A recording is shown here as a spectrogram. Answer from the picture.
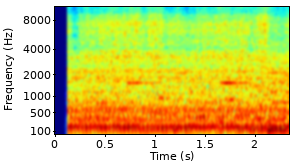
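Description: Pressure washer running steadily: a motor hum under the hiss of its water jet spraying into a galvanized metal garbage container.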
